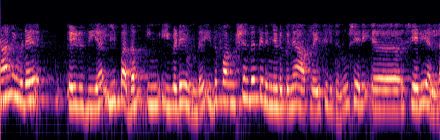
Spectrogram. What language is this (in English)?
Malayalam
